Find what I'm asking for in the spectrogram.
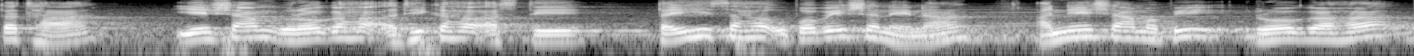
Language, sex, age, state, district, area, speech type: Sanskrit, male, 18-30, Karnataka, Uttara Kannada, rural, spontaneous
